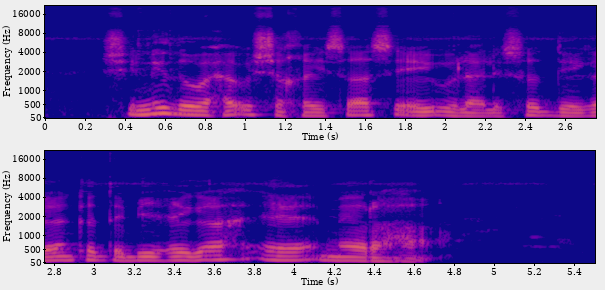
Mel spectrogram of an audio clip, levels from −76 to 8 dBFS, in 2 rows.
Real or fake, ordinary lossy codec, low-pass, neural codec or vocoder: fake; none; none; vocoder, 44.1 kHz, 128 mel bands every 512 samples, BigVGAN v2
